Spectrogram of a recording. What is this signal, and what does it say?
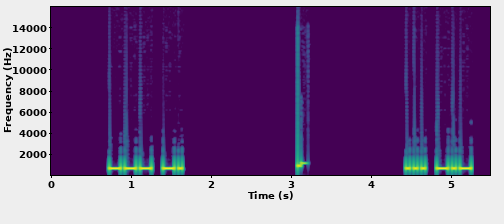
Morse code, heard as a keyed tone, about 25 wpm, 700 Hz. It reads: ON SK
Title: Canadian Provinces and Territories 25wpm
